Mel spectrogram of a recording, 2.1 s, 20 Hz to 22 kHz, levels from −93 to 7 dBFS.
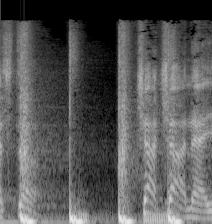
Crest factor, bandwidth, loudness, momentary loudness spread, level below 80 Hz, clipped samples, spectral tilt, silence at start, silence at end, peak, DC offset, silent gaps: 12 dB; 15 kHz; -13 LUFS; 4 LU; -16 dBFS; under 0.1%; -4.5 dB/octave; 0 s; 0 s; 0 dBFS; under 0.1%; none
